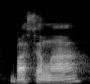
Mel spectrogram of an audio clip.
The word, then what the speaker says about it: Bacelar: Bacelar se escreve com R só no final, tá? As pessoas no Brasil adoram botar Bacelar. Não é Bar. É B-A-C-E-L-A-R.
